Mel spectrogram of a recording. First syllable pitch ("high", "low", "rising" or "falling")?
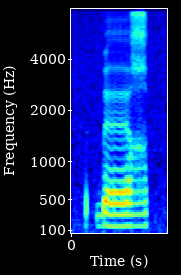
high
